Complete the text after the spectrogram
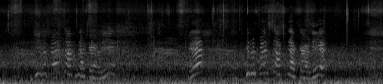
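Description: A woman talks gently nearby.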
